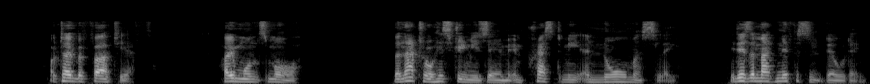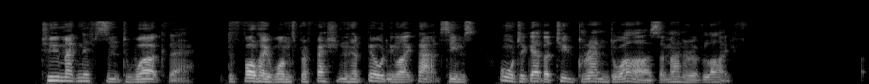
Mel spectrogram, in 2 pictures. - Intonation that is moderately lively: Yes, average, 4.2 semitones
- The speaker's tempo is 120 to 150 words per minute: Yes, slow, 135 wpm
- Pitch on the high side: No, low, 125 Hz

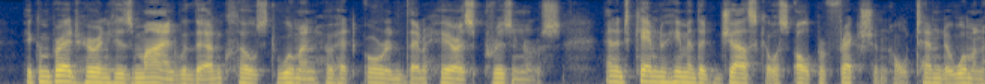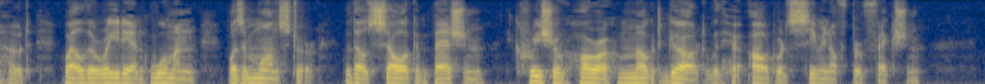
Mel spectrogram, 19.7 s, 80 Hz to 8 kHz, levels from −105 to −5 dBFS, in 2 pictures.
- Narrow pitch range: Yes, narrow, 2.3 semitones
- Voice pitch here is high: No, low, 120 Hz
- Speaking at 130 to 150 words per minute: No, average, 165 wpm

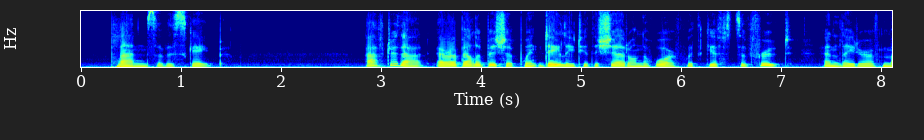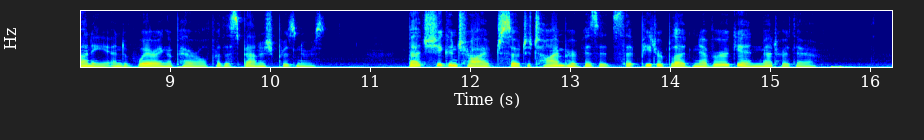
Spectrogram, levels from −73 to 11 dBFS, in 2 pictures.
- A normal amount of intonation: Yes, average, 3.5 semitones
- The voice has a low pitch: No, medium, 180 Hz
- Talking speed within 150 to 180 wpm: Yes, average, 175 wpm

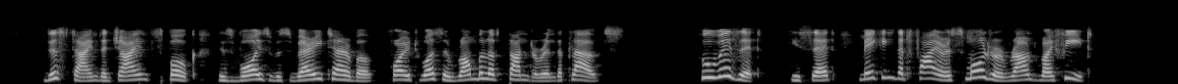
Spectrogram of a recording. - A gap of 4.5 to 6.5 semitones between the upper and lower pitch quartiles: Yes, average, 4.8 semitones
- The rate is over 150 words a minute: Yes, average, 165 wpm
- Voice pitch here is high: Yes, high, 215 Hz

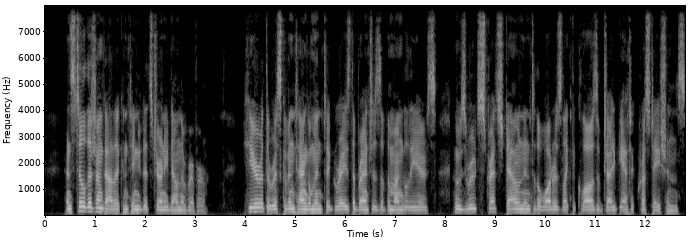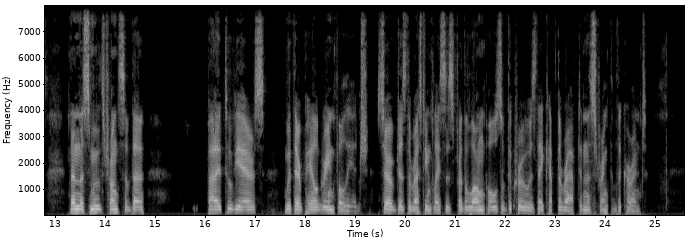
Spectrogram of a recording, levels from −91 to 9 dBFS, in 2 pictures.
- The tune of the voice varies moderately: No, narrow, 2.2 semitones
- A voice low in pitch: Yes, low, 110 Hz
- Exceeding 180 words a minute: No, average, 165 wpm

